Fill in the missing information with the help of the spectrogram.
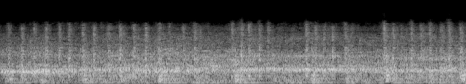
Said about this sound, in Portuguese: o goleiro Léo Jardim manda a bola lá para frente, a galera incentiva. A galera do Vasco incentiva querendo o gol da virada.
